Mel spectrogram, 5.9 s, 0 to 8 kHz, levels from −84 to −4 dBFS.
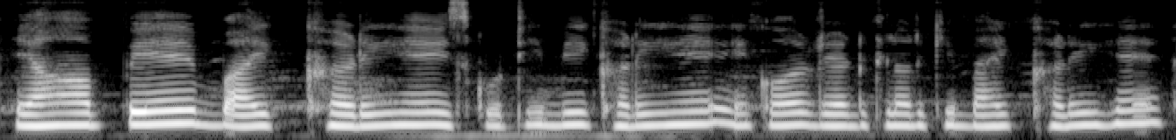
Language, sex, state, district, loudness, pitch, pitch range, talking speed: Hindi, female, Jharkhand, Palamu, -16 LUFS, 220 Hz, 215-230 Hz, 175 wpm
